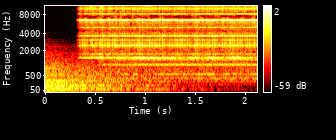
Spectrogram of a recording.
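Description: A bell rings steadily as a sound effect, in the manner of an electric school bell. It starts about a third of a second in and keeps ringing for about two seconds. Before it, the fading tail of an earlier crash-like effect dies away.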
